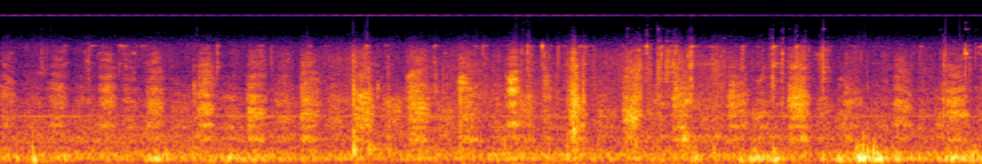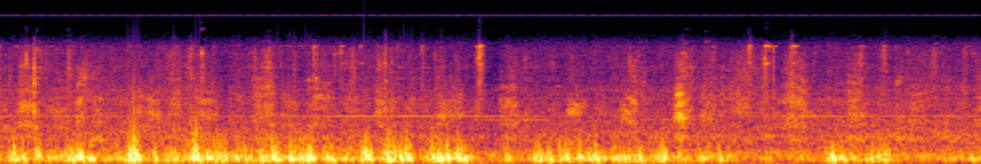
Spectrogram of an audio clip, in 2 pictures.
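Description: Two dogs panting and scuffling as they play-wrestle, with short rough bursts. The sounds grow louder and denser from about five seconds in until about nine seconds in.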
